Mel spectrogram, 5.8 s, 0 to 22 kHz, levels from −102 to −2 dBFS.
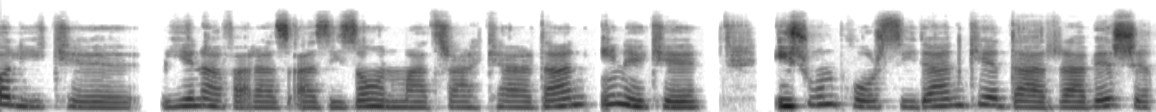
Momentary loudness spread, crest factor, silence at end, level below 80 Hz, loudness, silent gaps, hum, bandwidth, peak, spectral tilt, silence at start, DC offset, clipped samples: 14 LU; 22 dB; 0.05 s; -84 dBFS; -25 LUFS; 0.72-0.77 s, 3.55-3.59 s; none; 13.5 kHz; -4 dBFS; -2 dB/octave; 0 s; under 0.1%; under 0.1%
